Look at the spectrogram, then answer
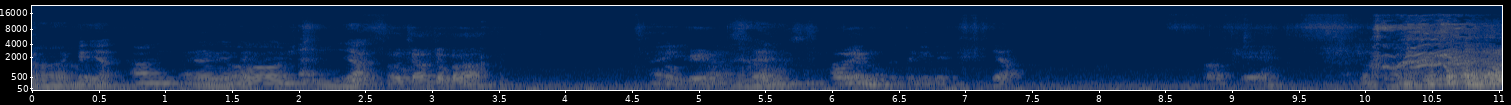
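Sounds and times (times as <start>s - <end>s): group of people laughing: 10.0s - 11.0s.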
